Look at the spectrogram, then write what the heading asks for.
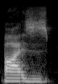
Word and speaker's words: Buys: JP Buys is making his debut. Buys. It's a last name. It's very it is Bays. It is the way you pronounce it. It is Bays.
